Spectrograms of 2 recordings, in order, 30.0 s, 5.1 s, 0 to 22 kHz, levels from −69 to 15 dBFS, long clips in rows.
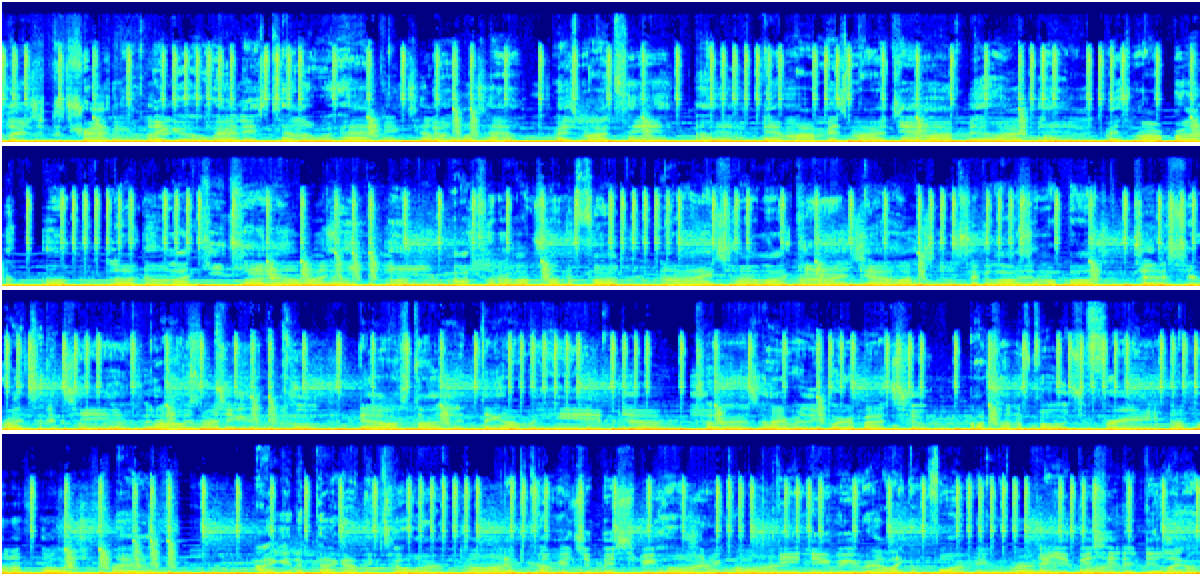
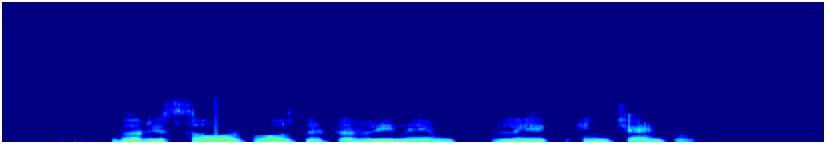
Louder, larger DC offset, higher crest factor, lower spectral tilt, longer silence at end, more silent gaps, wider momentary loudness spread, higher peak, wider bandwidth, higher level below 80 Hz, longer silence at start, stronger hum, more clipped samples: first, -12 LUFS vs -33 LUFS; first, 2% vs under 0.1%; second, 6 dB vs 16 dB; second, -4 dB/octave vs -8 dB/octave; second, 0 s vs 0.8 s; second, none vs 2.88-3.05 s; second, 2 LU vs 8 LU; first, 0 dBFS vs -18 dBFS; first, 16.5 kHz vs 7.6 kHz; first, -6 dBFS vs -70 dBFS; second, 0 s vs 0.7 s; neither; neither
